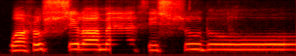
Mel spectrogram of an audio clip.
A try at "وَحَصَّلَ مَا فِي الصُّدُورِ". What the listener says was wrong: You're making your lam heavy. You're saying وحصل لا. No, وحصل. Lam is flat. Make sure you go back and correct this because you're making the sad heavy, you're also making the lam after this a bit heavy.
